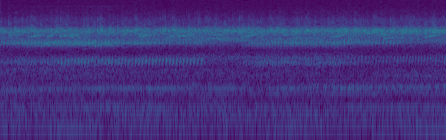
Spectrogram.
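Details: A continuous high buzzing chorus of tree frogs, recorded at night in the backwoods of North Carolina, with a steady fainter mid-range trill and a low background rumble.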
